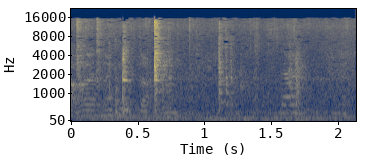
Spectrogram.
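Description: Things being handled at a table crowded with plastic bags: four short crinkles and clicks spread over two seconds, over a steady low hum.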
